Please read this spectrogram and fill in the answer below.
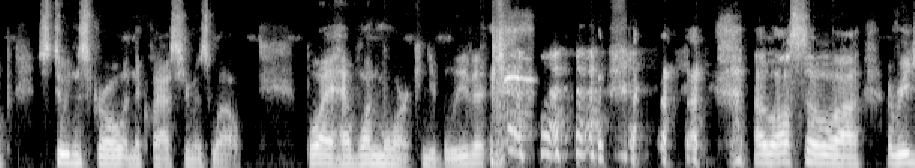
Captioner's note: laughter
